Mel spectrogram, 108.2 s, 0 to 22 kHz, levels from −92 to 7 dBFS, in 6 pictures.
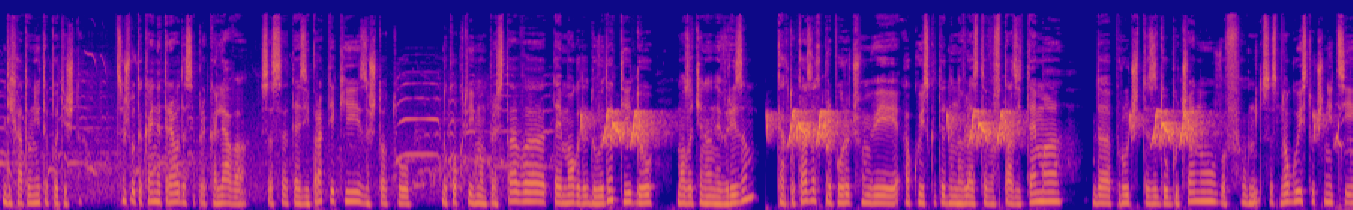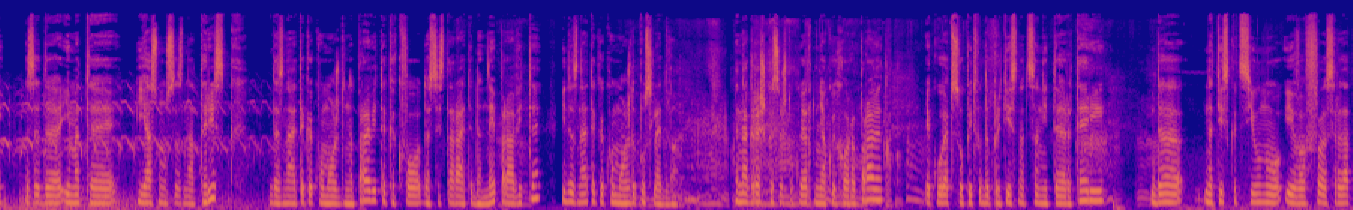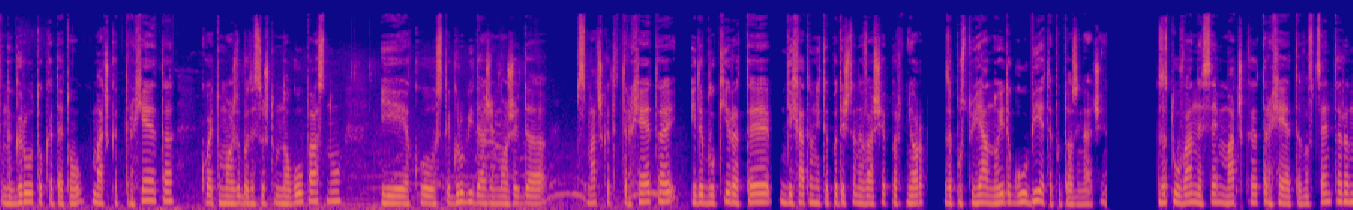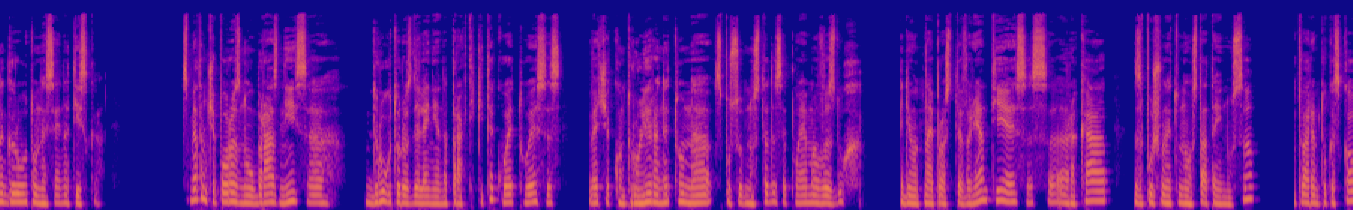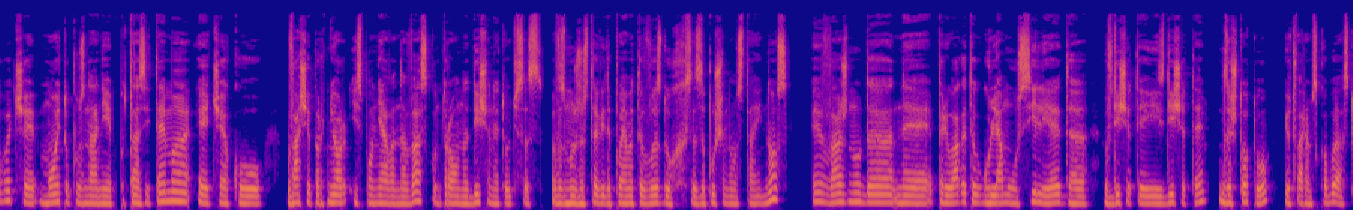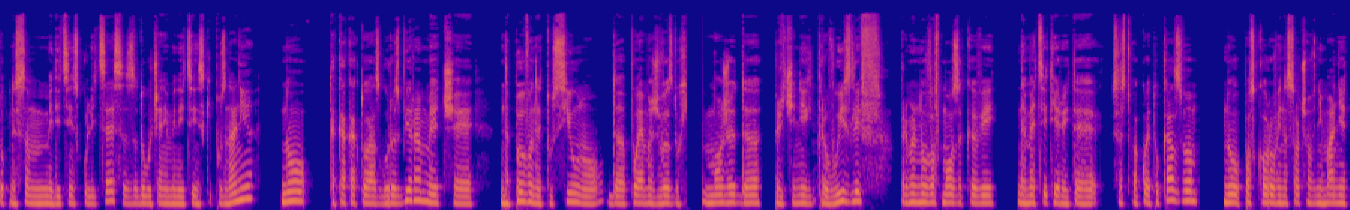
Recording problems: animal sounds; loud; until 45 s; as loud as the speech

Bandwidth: 16.5 kHz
